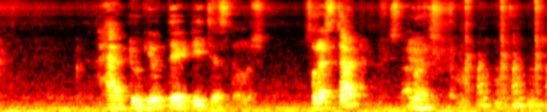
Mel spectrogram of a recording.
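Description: A man speaks nearby, calmly explaining.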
